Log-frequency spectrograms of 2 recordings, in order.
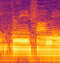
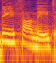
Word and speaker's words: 3Farmate: I was waiting for you to kindly teach me the correct pronunciation. How do you also say the the business name properly? Free Farm Made. Free Farm Made.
